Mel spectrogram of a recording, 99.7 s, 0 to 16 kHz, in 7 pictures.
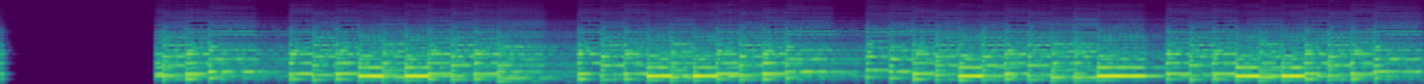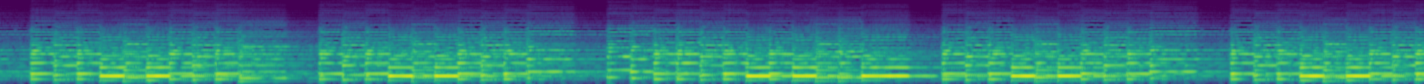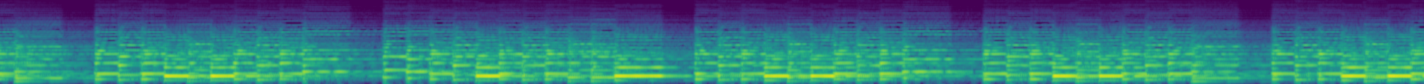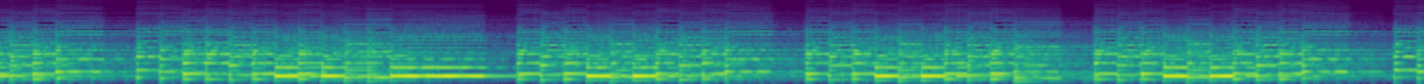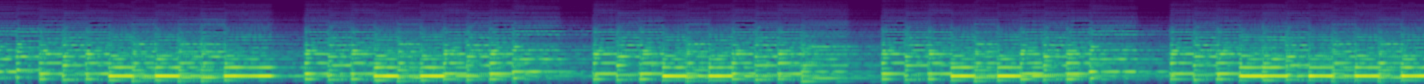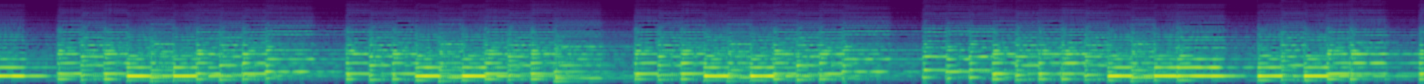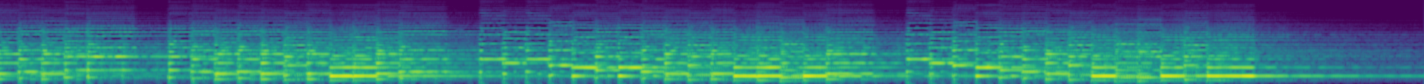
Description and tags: This is a techno-esc sample I created using FL Studio 12.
